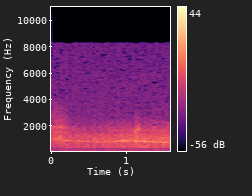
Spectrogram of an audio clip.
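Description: An ambulance siren wails in a steady, slowly wavering tone over a wash of road noise, moderately loud, heard from a car on the road, with no one speaking.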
